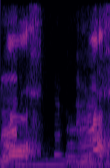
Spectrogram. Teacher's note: Ro itu tebelnya di dalam bukan karena di o-in bibirnya.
